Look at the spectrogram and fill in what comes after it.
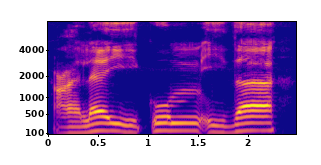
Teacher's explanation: dibaca jelas, tidak berdengung, baca pendek saja. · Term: izhar syafawi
